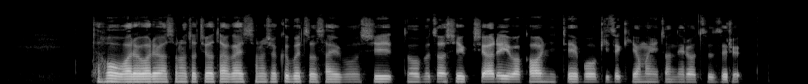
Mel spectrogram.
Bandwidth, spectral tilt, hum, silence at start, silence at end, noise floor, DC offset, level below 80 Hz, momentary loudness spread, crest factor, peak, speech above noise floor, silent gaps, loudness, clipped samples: 10.5 kHz; -5 dB/octave; none; 0.95 s; 0.7 s; -64 dBFS; under 0.1%; -66 dBFS; 12 LU; 20 dB; -2 dBFS; 43 dB; none; -22 LUFS; under 0.1%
